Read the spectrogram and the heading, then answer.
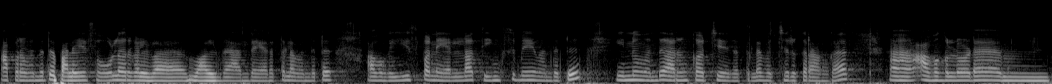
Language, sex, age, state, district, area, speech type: Tamil, female, 45-60, Tamil Nadu, Erode, rural, spontaneous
